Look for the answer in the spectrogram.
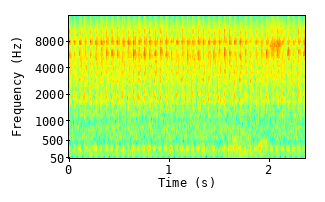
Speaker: Looks a lot better, though. She's smoothing out nice. Yep. She's uh she's waking up good.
